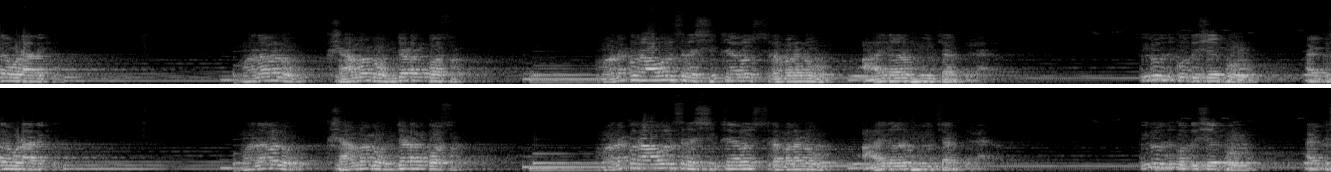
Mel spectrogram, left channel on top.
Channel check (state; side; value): normal; both; correlation 0.52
